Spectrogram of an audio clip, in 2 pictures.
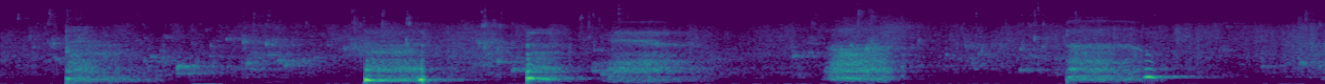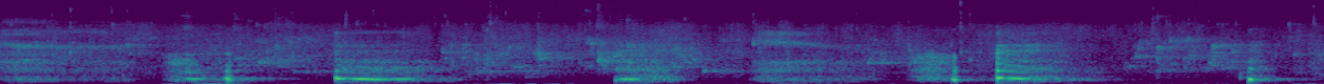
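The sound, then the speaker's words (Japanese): Soft, wet squelching of soapy foam being rubbed gently over softened, wet skin, using the slipperiness of the foam, repeating in slow, steady strokes, with no voices. “こうして泡のぬめりを利用して優しく優しくこすっていきますね。”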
